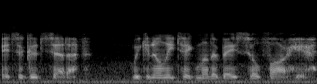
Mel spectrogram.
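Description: A man's voice: low voice, little pitch movement, quick pace. A man playing a driven, shrewd mercenary commander in a video game, briefing his boss in an emphatic, assured way. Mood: assured, persuasive. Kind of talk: scripted video game dialogue, explaining plans. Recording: muffled cassette-like sound with background hum.

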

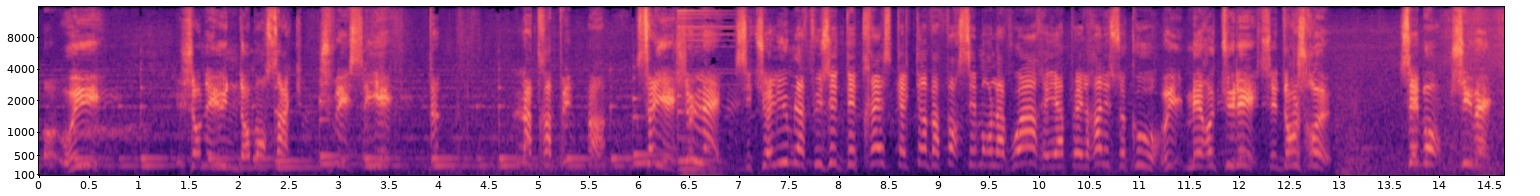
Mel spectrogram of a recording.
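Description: A flustered, fussy cartoon dad. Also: male voice, extremely high pitch, normal speed. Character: clumsy cheerful father, easily flustered. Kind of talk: French cartoon dub. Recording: studio voice with cartoon music underneath.

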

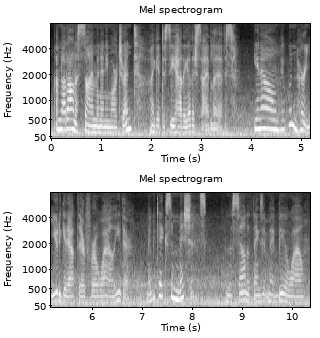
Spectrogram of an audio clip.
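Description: Lowish-voiced confident woman agent. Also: lively intonation, a little fast. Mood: restless, encouraging. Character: confident, independent female agent, worldly and wry. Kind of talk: video game cutscene acting. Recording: clear ambient noise behind.

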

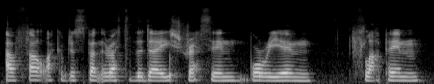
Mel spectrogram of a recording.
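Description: A woman's voice: on the low side, completely flat delivery, normal speed, background noise. A young woman in her twenties, talking to camera at home in a casual, rambling vlog, full of likes and ums. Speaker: vlogger. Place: living room at home, indoors.

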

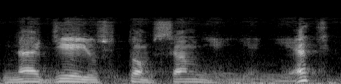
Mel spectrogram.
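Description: An actor playing a loyal household butler in a radio comedy, with a husky voice and a drawn-out, deferential manner. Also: male voice, on the low side, animated, sharp tone, a little hiss or hum, exaggerated voice. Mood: servile, curious.

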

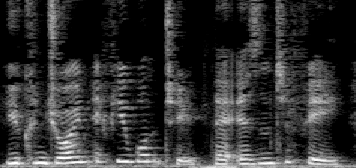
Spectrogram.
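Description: A woman voicing an earnest, excitable six-year-old boy in a children's storybook, with emphatic delivery. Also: fairly high pitch, normal speed, breathy edge. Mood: helpful. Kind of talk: children's storybook character reading.

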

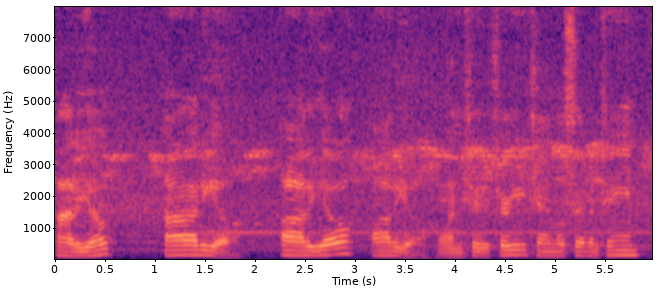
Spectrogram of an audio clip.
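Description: A man's voice: mid-range voice, takes it slowly. A man casually narrating a hands-on radio repair demonstration in terse, offhand, folksy fragments. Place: indoor home workshop bench. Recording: noisy room with radio static. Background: CB radio noise.

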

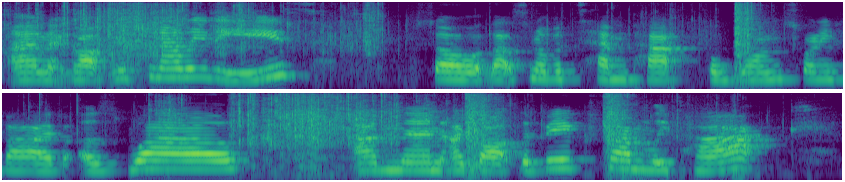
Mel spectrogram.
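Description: A woman's voice: a little high, fairly even intonation, unhurried. A British woman chatting casually and informally as a family vlogger, often repeating words for emphasis, recorded indoors at home. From Britain. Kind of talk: casual grocery haul chat to camera. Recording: clear background noise, packaging crinkling. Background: crinkling packets, clicks, handling noise.

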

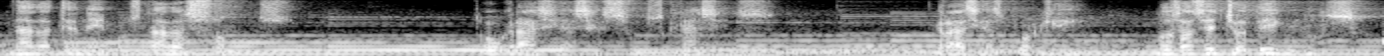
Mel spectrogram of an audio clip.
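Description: Loud, gentle guitar music surrounds a man's live prayer. He speaks very slowly and in a high voice for a man, reverently offering short phrases with pauses between them, as a worship leader does before a congregation. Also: fairly even intonation, gravelly. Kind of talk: slow heartfelt public prayer. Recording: live church mic over guitar music.

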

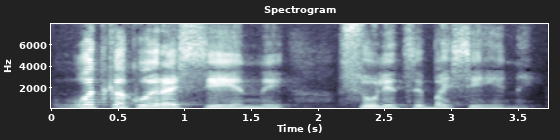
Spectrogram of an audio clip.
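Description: A man reading a children's rhyming poem aloud in a sing-song, lively way. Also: mid-range voice, slow pace. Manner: lively, sing-song delivery with a recurring refrain. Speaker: narrator.

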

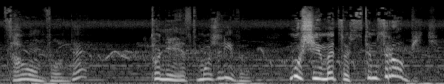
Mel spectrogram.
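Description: A man's voice: very high voice, very animated, a little slow, soft background music, full character voice. A man voicing a boastful, brave male hare in a children's audio drama, proud and swaggering. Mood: determined.

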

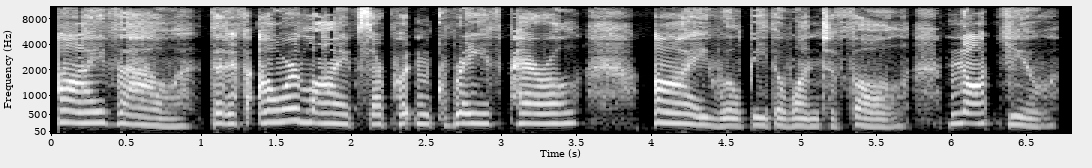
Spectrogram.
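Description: A woman playing a gentle, romantic young bride princess in a video game, with an earnest, dreamy manner. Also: on the high side, slow, dry recording. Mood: solemn. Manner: earnest, sweet, wistful. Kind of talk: video game character acting.

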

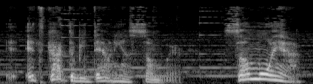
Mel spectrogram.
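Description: A man's voice: a little high, big pitch swings, moderate pace, gravelly, soft background music, pitched below the performer's own voice. A man doing a desperate street-tough fugitive. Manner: tough street slang, frantic. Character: desperate young male fugitive on the run.

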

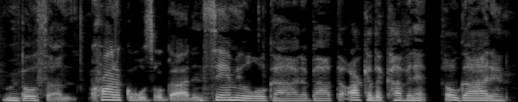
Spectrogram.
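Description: Female devotional host, slightly low and breathy-rough voice, fervent and heartfelt prayer delivery. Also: sing-song, normal speed, a little mellow, dry recording. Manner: earnest, fervent, with repeated invocations. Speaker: podcast host. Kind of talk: spontaneous spoken prayer, devotional.

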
